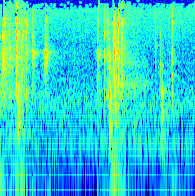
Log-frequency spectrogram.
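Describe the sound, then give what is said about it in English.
A computer keyboard is tapped while a command is typed: a few sparse, soft key clicks separated by short pauses. “And then we'll type in express generator.”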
